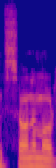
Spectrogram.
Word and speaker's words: Snuneymuxw: So I'm curious about the name Snuneymuxw if I'm pronouncing that correctly. What what was the influence behind that and where did that come from? Yeah, yeah, thanks. Yeah, you are saying it correctly Snuneymuxw.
